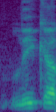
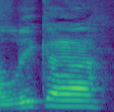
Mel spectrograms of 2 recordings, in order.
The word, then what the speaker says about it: Leica: current camera which is a leica lika like i pronounce it l-e-i-c-a it's a lika like uh b lux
